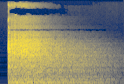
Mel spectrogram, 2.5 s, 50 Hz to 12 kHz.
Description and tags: industrial blast06
industrial, blast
